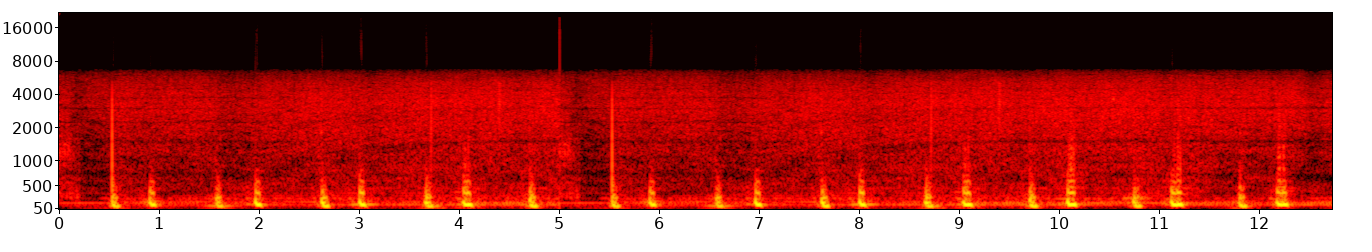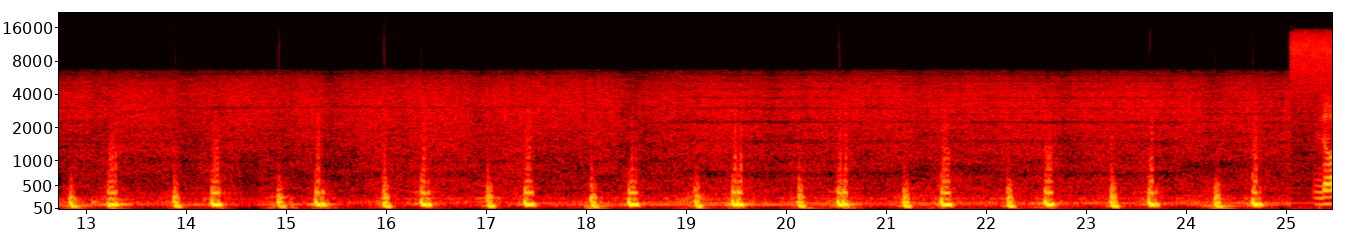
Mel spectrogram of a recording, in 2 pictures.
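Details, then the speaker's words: Recording of normal lub-dub heart sounds near 58 a minute, with physiological splitting of the second sound on inspiration from delayed pulmonary closure, best heard at the 2nd–3rd left intercostal space. "os ruidos cardíacos y el desdoblamiento fisiológico del segundo ruido con la inspiración dado que ello se debe al retraso del componente pulmonar de este ruido"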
